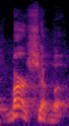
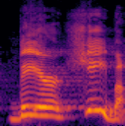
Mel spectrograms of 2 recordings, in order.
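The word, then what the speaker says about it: Beersheba: Now, we would know that as Bersa, wouldn't we? Bersa. But my pronouncing Bible has it where you're supposed to pronounce it. Beer Sheeba when you're talking about the Bible.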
